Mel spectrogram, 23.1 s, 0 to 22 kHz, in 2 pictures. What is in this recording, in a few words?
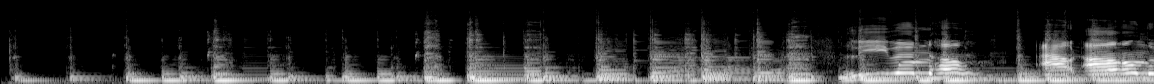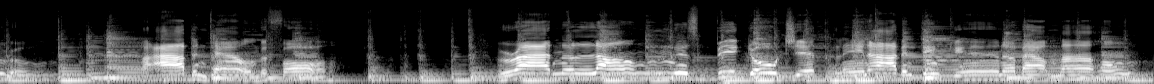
Jet; U47 Kit ARange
